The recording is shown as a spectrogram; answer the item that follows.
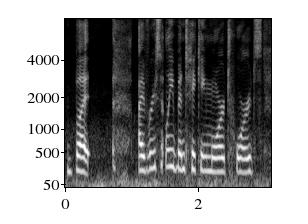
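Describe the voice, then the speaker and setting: Grooming her horse at an outdoor barn, a woman vlogs in a mellow, somewhat high voice with a steady tone and moderate pace. She rambles casually, using many filler words, and sounds breathless.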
